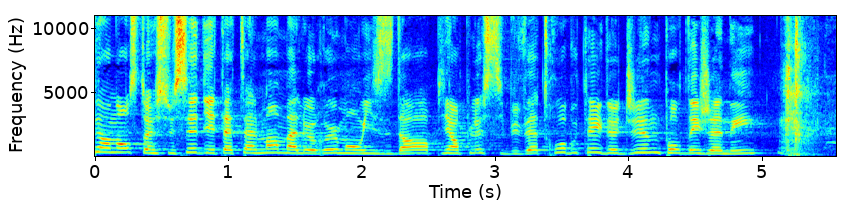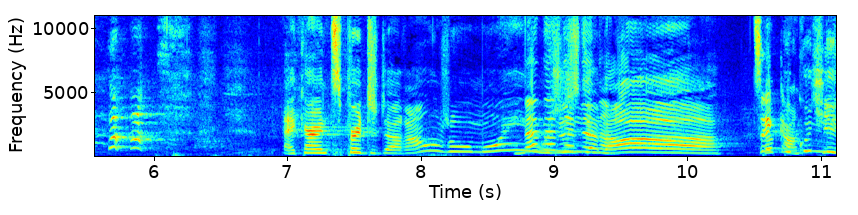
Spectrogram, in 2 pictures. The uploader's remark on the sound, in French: En direct du Festipod 2021. Dans cette épisode spécial enregistré au Festipod 2021.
